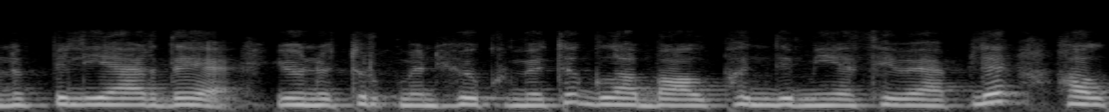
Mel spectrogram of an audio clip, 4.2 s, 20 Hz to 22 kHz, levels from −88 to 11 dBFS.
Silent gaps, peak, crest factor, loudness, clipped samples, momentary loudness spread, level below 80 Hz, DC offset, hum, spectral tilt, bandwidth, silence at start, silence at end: none; -12 dBFS; 14 dB; -25 LUFS; under 0.1%; 4 LU; -62 dBFS; under 0.1%; none; -9.5 dB/octave; 6 kHz; 0 s; 0 s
